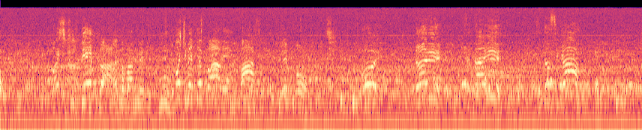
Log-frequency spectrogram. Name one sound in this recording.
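A man talks casually in a low voice.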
